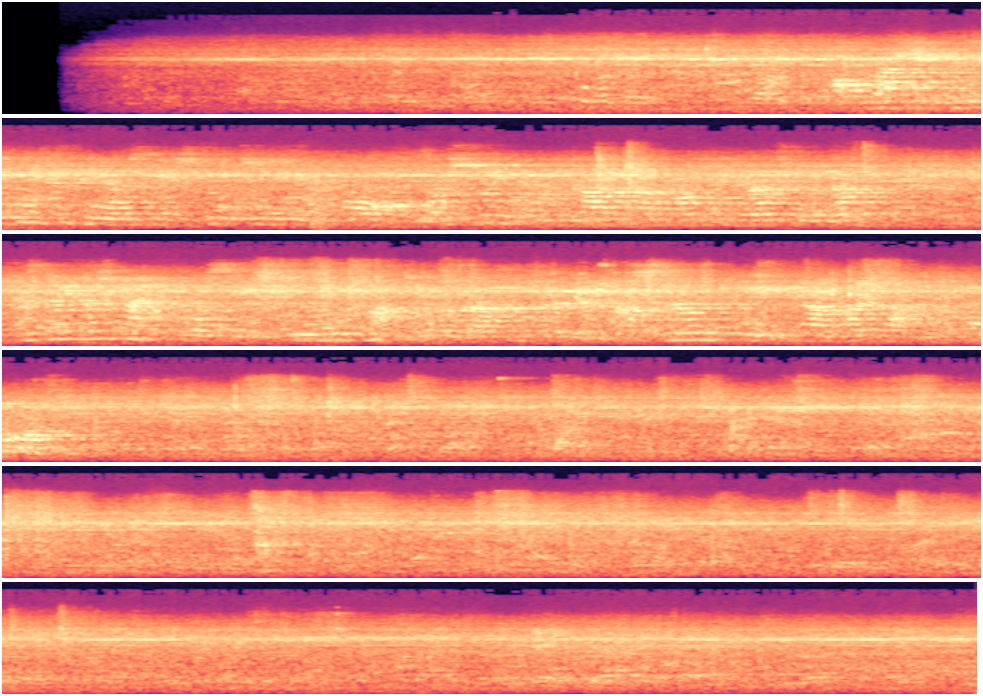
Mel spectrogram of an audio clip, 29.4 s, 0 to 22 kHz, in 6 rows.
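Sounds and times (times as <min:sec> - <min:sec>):
airport ambience: 0:00.4 - 0:29.3.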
